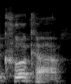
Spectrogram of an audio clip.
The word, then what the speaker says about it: Kirkoff: First of all, uh it's Koka.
